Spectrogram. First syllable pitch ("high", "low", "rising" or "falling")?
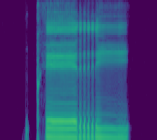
low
